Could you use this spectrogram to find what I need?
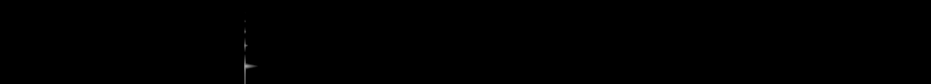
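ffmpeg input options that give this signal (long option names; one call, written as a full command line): ffmpeg -f lavfi -i "aevalsrc='0.0891*pow(10,-3*t/0.15)*sin(2*PI*856*t)+0.0422*pow(10,-3*t/0.044)*sin(2*PI*2360*t)+0.02*pow(10,-3*t/0.02)*sin(2*PI*4625.8*t)+0.00944*pow(10,-3*t/0.011)*sin(2*PI*7646.6*t)+0.00447*pow(10,-3*t/0.007)*sin(2*PI*11419*t)':duration=0.45:sample_rate=44100" out.wav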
